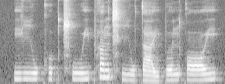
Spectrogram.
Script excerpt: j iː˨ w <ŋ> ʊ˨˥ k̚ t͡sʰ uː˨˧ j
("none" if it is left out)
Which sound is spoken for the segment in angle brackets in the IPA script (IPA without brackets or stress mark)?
kʰ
